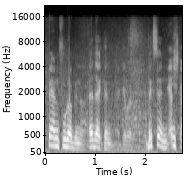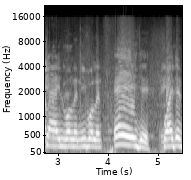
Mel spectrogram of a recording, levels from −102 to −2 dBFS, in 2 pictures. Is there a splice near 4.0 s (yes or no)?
yes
